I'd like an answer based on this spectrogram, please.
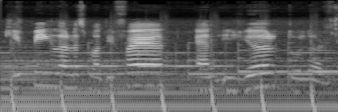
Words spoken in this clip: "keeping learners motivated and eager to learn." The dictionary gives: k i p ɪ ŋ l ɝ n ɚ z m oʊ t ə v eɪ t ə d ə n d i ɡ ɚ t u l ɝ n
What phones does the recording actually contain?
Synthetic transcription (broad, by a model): k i p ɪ ŋ l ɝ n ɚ s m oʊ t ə f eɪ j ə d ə n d i ɡ ɚ t u l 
